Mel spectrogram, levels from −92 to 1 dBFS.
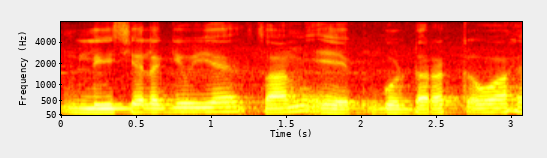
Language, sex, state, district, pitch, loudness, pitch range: Hindi, male, Uttar Pradesh, Saharanpur, 125 Hz, -13 LUFS, 120-135 Hz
